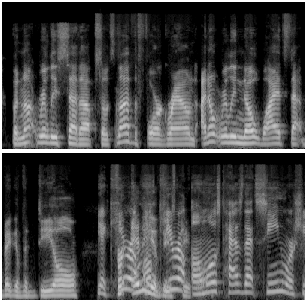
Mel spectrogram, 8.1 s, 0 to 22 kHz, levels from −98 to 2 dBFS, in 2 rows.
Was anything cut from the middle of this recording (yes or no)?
no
